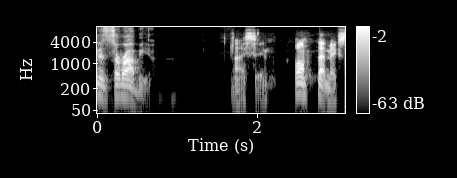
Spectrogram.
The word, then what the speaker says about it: Sarabia: can actually search and see what the proper pronunciation is Sarabia I see well that makes sense then um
